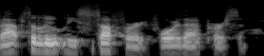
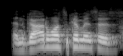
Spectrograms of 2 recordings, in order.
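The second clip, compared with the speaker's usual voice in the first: usual speaking voice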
